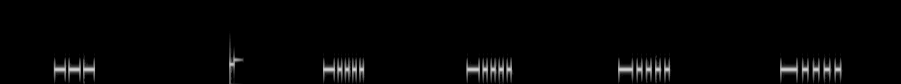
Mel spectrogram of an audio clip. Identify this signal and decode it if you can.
Morse code, heard as a keyed tone, about 30 wpm, spaced as for 7 wpm, 700 Hz. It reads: O 6666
